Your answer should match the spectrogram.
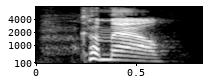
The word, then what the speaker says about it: Kamau: That's Kamau Bell. – Kamau Bell. Whatever. Shut up. How do you say his name again? – Kamau. – Kamau. Ring it.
